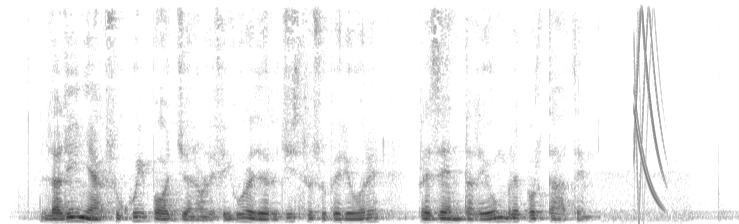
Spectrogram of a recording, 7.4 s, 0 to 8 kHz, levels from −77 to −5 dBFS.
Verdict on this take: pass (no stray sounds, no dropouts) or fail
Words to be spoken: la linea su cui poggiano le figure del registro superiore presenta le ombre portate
fail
